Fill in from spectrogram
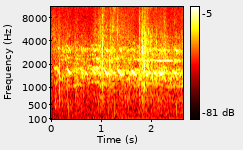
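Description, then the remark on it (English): Seagulls call over and over in Antarctica, harsh squawks overlapping in a steady chorus that carries on without a break, with footsteps, the sea and a low hum of wind underneath. “Mostly at the moment we can hear seagulls.”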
